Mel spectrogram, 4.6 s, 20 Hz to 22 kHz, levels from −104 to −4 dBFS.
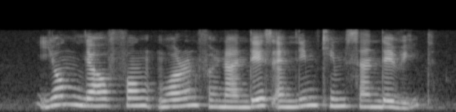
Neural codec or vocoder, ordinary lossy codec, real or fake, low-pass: none; none; real; 7.2 kHz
